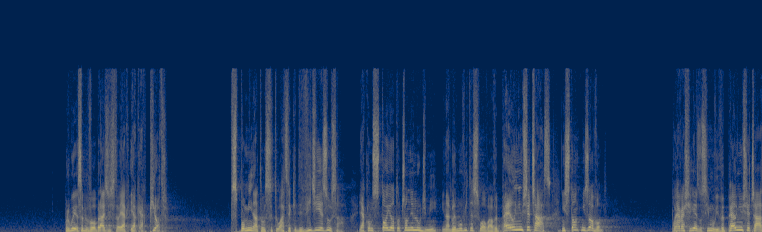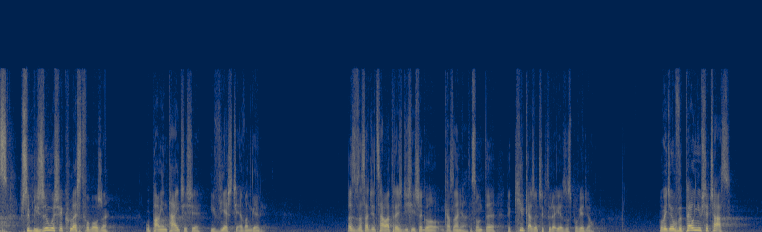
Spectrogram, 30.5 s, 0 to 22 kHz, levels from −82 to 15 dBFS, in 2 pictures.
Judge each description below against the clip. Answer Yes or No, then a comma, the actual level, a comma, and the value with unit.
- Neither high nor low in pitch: Yes, medium, 150 Hz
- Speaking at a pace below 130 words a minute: No, average, 135 wpm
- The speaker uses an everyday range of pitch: No, wide, 7.6 semitones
